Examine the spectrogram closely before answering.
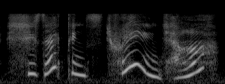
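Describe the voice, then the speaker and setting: A woman voicing a small, excitable, childlike fairy companion in a video game, exclamatory and indignant. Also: very high-pitched, extremely slow, no echo, heavily acted. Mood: puzzled. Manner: refers to self by name, exclamatory, indignant. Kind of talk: English video game voice acting. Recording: loud game music behind.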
